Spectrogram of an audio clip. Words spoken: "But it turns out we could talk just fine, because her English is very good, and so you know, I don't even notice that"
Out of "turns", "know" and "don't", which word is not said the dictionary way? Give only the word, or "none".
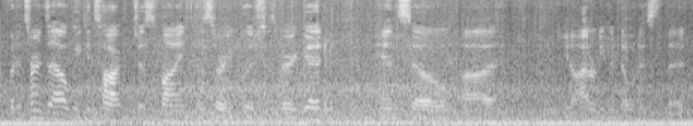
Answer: none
